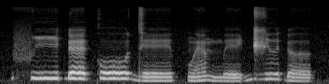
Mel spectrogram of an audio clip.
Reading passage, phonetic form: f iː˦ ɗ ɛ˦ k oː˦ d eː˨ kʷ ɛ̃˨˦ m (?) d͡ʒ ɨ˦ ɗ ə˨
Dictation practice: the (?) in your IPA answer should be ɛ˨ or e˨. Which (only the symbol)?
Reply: e˨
